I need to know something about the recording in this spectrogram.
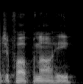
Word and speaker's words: Jafar Panahi: Uh, Jafar Panahi, is that how you pronounce it? Yeah, I was going to ask, have you seen anything else by Jafar Panahi?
